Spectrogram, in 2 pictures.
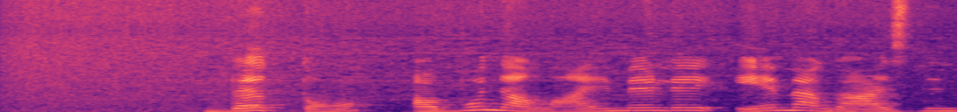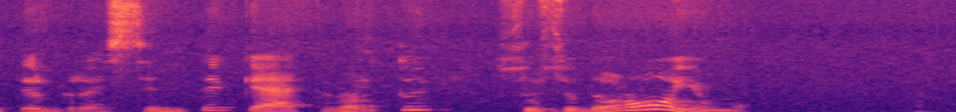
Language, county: Lithuanian, Panevėžys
